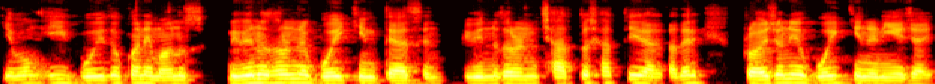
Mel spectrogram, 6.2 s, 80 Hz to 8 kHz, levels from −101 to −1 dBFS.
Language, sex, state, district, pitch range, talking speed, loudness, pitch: Bengali, male, West Bengal, Jhargram, 115-135 Hz, 190 wpm, -17 LUFS, 125 Hz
